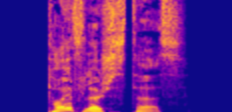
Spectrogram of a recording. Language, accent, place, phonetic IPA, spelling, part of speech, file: German, Germany, Berlin, [ˈtɔɪ̯flɪʃstəs], teuflischstes, adjective, De-teuflischstes.ogg
- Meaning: strong/mixed nominative/accusative neuter singular superlative degree of teuflisch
